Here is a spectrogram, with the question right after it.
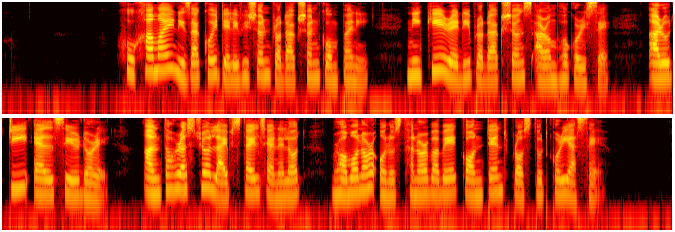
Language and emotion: Assamese, neutral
